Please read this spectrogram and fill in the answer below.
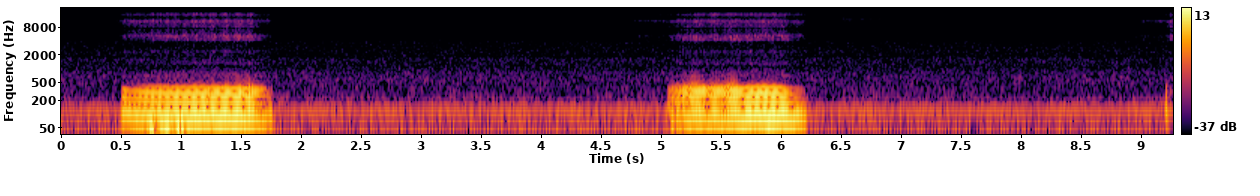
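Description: Two long, buzzing, droning snores about four seconds apart over steady room hum: loud rhythmic snoring.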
